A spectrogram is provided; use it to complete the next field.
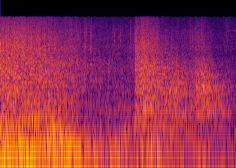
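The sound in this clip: A bomb explosion blowing up a dummy: a loud, broad, roaring blast that fills the whole clip, with a fresh surge of noise partway through before it slowly thins out.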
